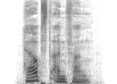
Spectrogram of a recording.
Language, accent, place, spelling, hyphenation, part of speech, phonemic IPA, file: German, Germany, Berlin, Herbstanfang, Herbst‧an‧fang, noun, /ˈhɛʁpstʔanˌfaŋ/, De-Herbstanfang.ogg
- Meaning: beginning of fall, beginning of autumn, early fall, early autumn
